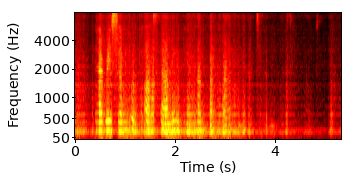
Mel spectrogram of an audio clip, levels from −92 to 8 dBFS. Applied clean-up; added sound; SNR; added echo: neural mask model RNNoise.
